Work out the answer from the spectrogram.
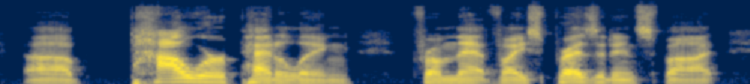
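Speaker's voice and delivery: normal talking voice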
